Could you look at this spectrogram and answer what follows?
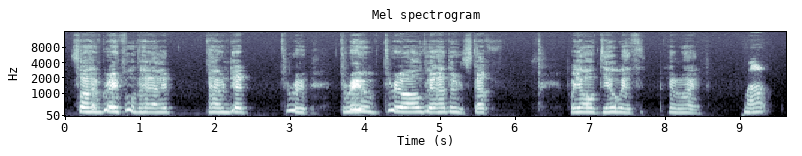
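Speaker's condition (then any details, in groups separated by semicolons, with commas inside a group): Cerebral palsy; mild left side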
